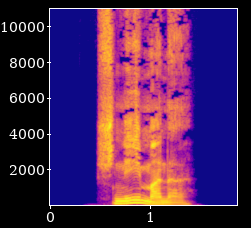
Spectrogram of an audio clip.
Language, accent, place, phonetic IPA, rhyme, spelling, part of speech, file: German, Germany, Berlin, [ˈʃneːˌmanə], -eːmanə, Schneemanne, noun, De-Schneemanne.ogg
- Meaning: dative of Schneemann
